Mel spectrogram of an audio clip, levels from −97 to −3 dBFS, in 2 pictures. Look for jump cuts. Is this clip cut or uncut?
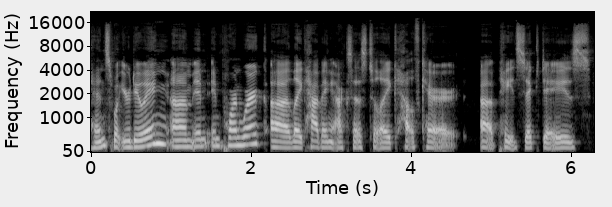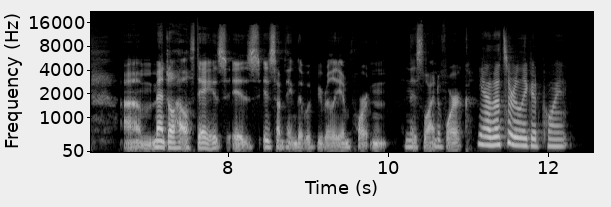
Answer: uncut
